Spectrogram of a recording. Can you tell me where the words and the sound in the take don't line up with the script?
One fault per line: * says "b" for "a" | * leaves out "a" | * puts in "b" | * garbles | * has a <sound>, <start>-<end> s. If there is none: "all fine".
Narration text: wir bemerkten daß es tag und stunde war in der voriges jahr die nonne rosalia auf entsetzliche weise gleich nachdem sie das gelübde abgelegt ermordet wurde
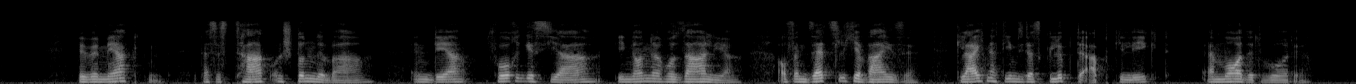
all fine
